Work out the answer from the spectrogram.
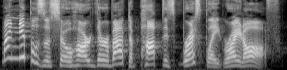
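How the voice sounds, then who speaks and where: A woman's voice: on the high side, big pitch swings, fairly quick, sharp tone, dry recording, studio quality. A woman with an American accent playing a brash, flippant superheroine, sarcastic and irreverent, in a comedy audio drama.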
